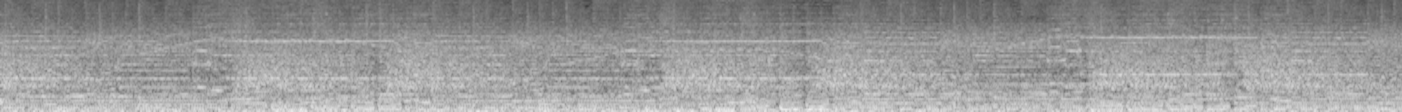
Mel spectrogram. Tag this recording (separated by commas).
Bass guitar, Guitar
